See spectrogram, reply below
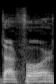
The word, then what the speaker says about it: Darfur: Is it Darfur? Is that how you pronounce it? Mm-hmm. I want to make sure I get it right.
